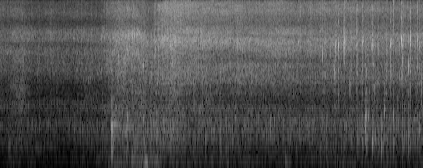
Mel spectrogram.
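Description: Chicken karahi masala sizzling and frying in a hot karahi, the sizzle starting about a second in, with a few light ticks near the end.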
